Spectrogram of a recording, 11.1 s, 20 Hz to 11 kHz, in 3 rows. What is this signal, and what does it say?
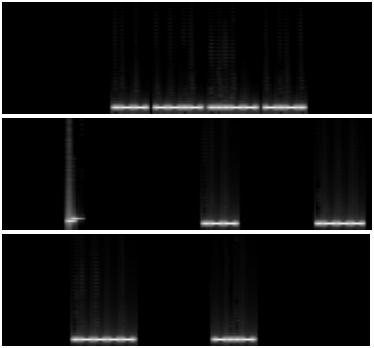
Morse code, heard as a keyed tone, about 36 wpm, spaced as for 15 wpm, 700 Hz. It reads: WQ3C WJ1X
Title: USA Call Signs - 4 Characters - 8x Character Spacing - 35wpm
